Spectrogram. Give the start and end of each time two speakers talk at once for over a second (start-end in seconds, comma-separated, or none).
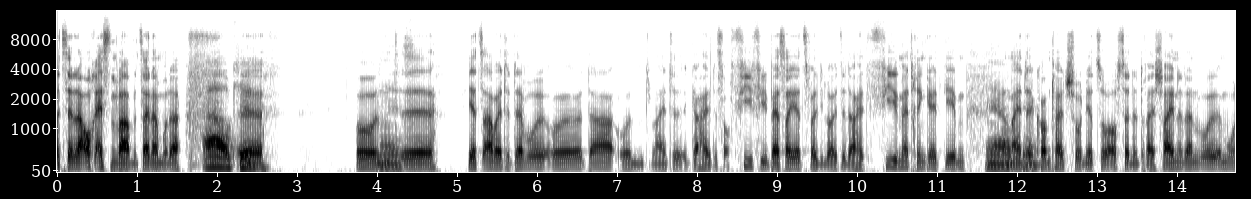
none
